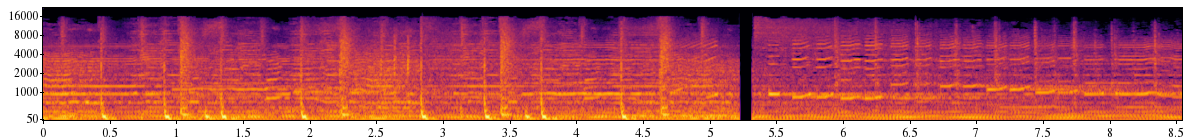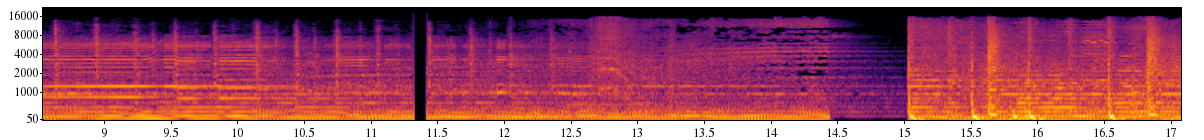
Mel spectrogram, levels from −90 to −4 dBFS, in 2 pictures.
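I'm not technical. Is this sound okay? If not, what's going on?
No. There are two short breaks in the sound, at 5.22 s and at 11.32 s. Each is a gap between chunks. The audio was handled in pieces about 6 seconds long, and a tenth of a second of silence ended up between pieces. The sound stops abruptly, stays silent for 100 ms, then picks up again. Nothing is cut out. The sound is only interrupted at each join.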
